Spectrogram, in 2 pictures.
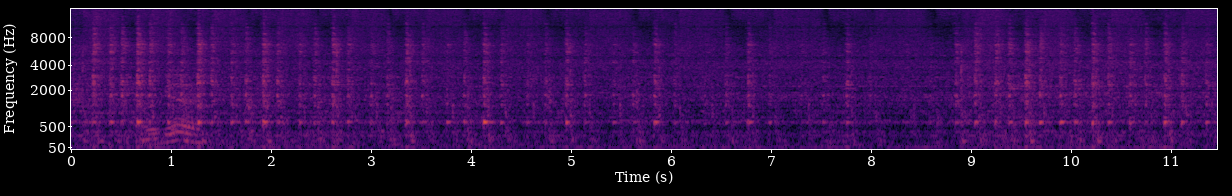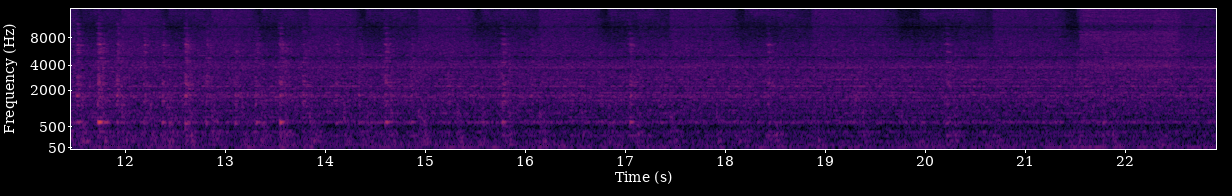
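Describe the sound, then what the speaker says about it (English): A small Allen Mogul steam locomotive running on compressed air chuffs and hisses from its stack, soft repeated exhaust puffs and spray fading into a steady hiss, with people talking quietly nearby. "Just love to hear that stack talk."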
